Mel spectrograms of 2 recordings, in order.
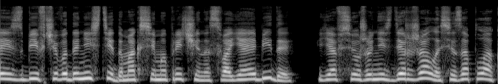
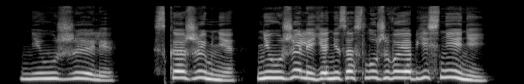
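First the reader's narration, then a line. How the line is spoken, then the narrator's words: Sniffling, plaintive. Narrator (Russian): Шмыгая носом, продолжила жалобно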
